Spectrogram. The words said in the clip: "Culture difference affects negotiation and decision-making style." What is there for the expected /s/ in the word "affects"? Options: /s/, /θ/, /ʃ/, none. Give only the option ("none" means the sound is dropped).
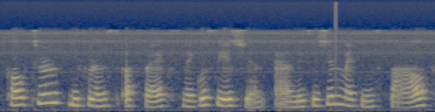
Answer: /s/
